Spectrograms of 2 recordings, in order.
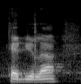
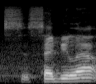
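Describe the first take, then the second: First: The name begins with a K sound. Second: The name begins with an S sound.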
